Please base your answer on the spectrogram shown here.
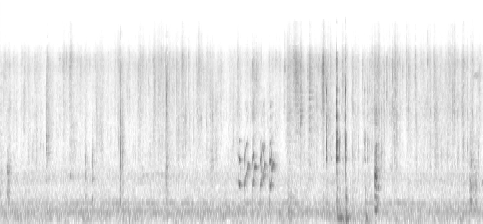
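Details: Feeding chickens pecking: a steady scatter of soft clicking taps against a noisy low hum, with a short run of quick clucks midway and louder pecks toward the end.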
